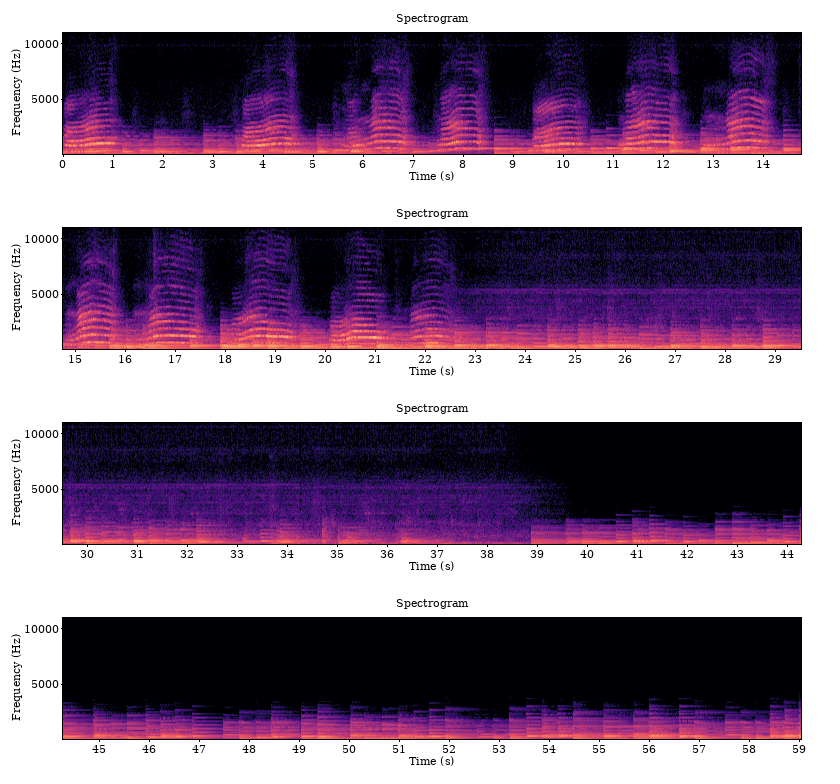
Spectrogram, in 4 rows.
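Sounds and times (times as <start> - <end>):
cat meowing: 0.0 - 1.2, 3.6 - 4.8, 5.6 - 8.6, 9.4 - 19.5, 20.1 - 22.8
piano music: 0.0 - 59.0.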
